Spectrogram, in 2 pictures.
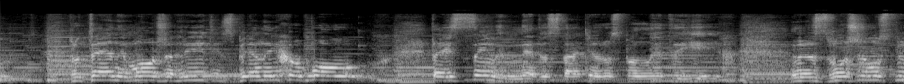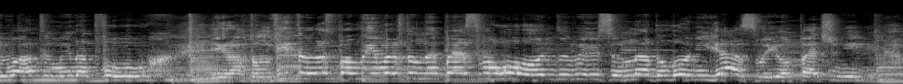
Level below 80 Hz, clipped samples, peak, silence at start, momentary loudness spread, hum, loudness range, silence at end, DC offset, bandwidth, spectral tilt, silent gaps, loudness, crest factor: -70 dBFS; under 0.1%; 0 dBFS; 0 s; 7 LU; none; 3 LU; 0 s; under 0.1%; 11.5 kHz; -3.5 dB/octave; none; -16 LUFS; 16 dB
